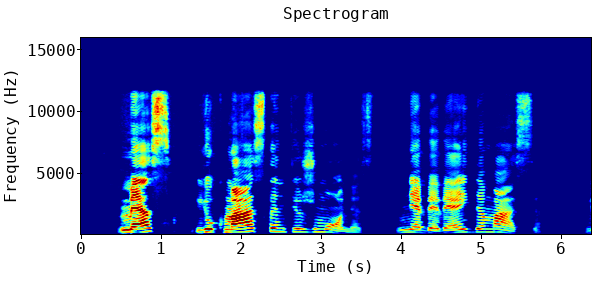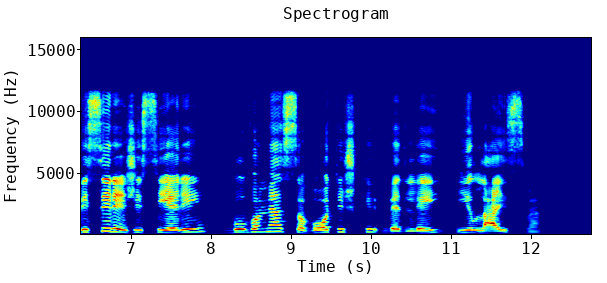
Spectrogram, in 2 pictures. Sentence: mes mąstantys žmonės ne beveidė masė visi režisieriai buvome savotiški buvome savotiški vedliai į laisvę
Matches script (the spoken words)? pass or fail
fail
